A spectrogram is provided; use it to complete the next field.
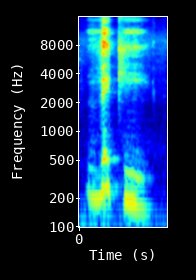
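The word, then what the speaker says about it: Vici: transistors by the way I'm v-i-c-i pronounced Vicky my Creator was Vivi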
